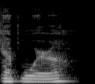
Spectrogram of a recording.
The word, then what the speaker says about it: Capoeira: Capoeira.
